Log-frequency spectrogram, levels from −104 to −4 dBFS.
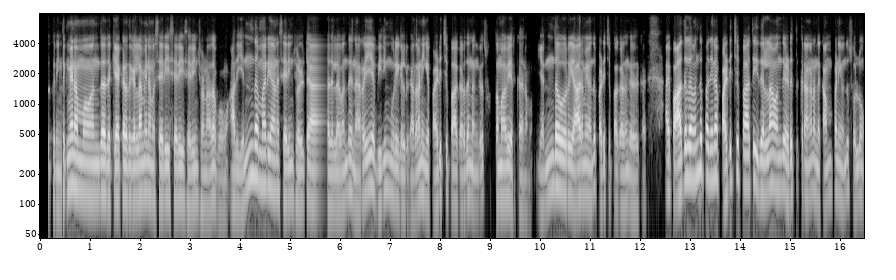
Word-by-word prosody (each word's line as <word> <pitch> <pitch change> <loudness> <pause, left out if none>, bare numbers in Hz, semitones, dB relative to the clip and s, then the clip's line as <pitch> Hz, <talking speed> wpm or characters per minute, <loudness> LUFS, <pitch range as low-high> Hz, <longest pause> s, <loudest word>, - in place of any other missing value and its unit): பாக்குறீங் 105 -1 -8
இதுக்குமே 145 +3 +4
நம்ம 135 -3 +2
வந்து 125 +1 -1
அத 120 - +1
கேட்கறதுக்கு 120 -1 +4
எல்லாமே 125 +2 +2 0.2
சரி 115 +1 +1
சரி 115 0 0
சரின்னு 110 +2 -3
சொன்னா 100 -1 -4
தான் 120 - 0
போகும். 90 +1 -10
அது 105 0 +1
எந்த 195 +5 -1
மாரியான 155 -4 +2
சரின் 115 +2 -1
சொல்ட்டு 110 -1 -1 0.4
அதில 105 0 -1
வந்து 125 +6 -3
நெறைய 120 +10 0
விதிமுறைகள் 115 -4 -3
இருக்கு. - - -6
அதெல்லாம் 120 +2 0
நீங்க 110 -3 -2
படிச்சு 105 +5 -3
பார்க்குறதுங்குறது 105 0 -3
சுத்தமாவே 115 0 -1
இருக்காது 95 - -7
நமக்கு. 90 0 -20 0.2
எந்த 135 +8 -3 0.2
ஒரு 130 -1 0
யாருமே 120 +2 +3
வந்து 150 - -5
படிச்சுப் 110 +1 -4
பார்க்கதவங்க 105 -1 -3
இருக்காது. 95 - -13 0.4
இப்ப - - +1
அதில 185 +6 +4
வந்து 210 +5 +1
பார்த்தீங்கன்னா, 190 0 +2
படிச்சு 180 +4 +1
பார்த்து 155 +2 +3
இதெல்லாம் 140 +4 +3
வந்து 145 0 -1
எடுத்துக்குறாங்கனா. 130 +1 -3
அந்த 110 - -4
கம்பெனி 130 +3 -4
வந்து 140 +4 -8
சொல்லும் 115 +1 -6
120 Hz, 180 wpm, -22 LUFS, 110-140 Hz, 0.4 s, இதுக்குமே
